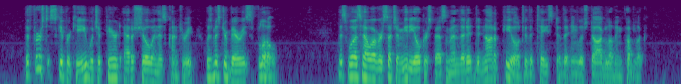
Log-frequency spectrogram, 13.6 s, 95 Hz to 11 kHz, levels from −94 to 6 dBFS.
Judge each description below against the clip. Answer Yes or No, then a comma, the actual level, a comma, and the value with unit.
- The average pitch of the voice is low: Yes, low, 115 Hz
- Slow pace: No, average, 160 wpm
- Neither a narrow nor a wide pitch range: No, wide, 5.7 semitones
